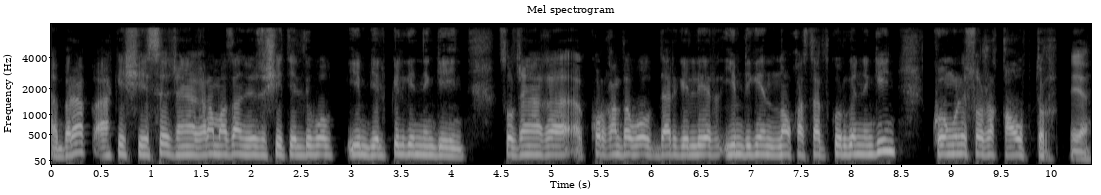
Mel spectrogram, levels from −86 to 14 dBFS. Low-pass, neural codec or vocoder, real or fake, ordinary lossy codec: 7.2 kHz; none; real; MP3, 48 kbps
